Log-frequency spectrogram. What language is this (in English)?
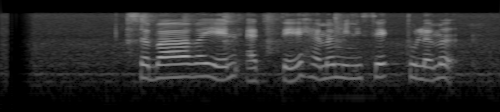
Sinhala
